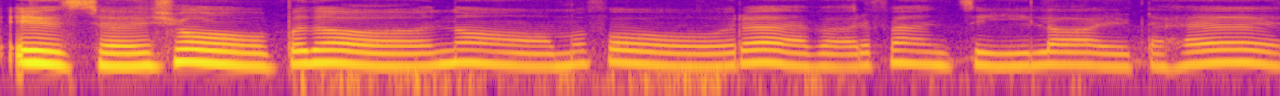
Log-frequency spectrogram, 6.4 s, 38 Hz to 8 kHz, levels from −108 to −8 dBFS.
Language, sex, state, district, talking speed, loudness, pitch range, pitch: Punjabi, female, Punjab, Kapurthala, 75 wpm, -19 LUFS, 210-240 Hz, 220 Hz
